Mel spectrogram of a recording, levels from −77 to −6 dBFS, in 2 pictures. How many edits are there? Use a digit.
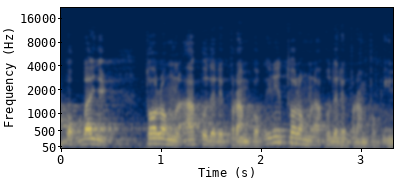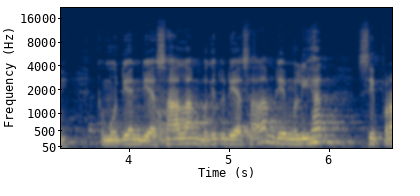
1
